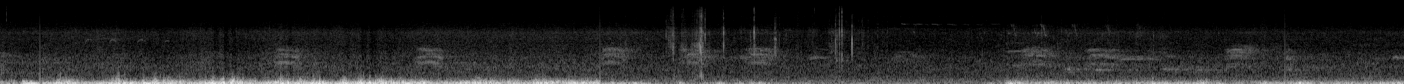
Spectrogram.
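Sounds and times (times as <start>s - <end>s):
birds calling: 6.0s - 14.0s.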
